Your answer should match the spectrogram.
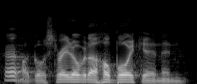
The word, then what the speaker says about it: Hoboken: Say it like that. Hoboken.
